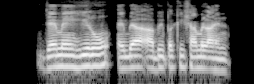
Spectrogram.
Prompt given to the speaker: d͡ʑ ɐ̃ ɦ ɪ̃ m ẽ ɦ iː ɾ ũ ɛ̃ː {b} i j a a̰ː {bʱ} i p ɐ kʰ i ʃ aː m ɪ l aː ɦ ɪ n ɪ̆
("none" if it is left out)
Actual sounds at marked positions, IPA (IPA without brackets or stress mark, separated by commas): ɓ, bʱ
